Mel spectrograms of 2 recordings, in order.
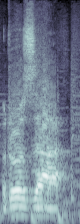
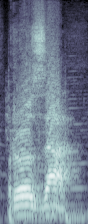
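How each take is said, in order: No difference in how they are said.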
